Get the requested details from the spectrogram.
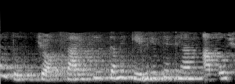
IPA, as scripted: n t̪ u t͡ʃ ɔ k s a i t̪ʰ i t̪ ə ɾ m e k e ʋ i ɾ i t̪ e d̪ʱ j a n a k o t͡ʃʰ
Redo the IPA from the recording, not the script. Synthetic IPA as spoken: n t̪ u t͡ʃ ɔ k s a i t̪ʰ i t̪ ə m e k e ʋ i ɾ i t̪ e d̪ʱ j a n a p o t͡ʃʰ

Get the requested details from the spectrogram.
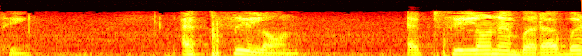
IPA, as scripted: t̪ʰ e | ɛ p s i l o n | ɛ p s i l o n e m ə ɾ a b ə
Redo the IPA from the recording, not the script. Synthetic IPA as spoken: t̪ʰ i | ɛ p s i l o n | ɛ p s i l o n e b ə ɾ a b ə

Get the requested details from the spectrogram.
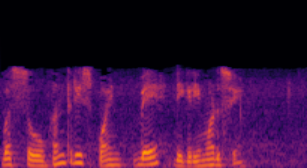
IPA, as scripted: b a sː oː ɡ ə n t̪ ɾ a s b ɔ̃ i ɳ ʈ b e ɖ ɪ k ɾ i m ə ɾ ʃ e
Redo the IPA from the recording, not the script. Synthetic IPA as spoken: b ə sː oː ɡ ə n t̪ ɾ i s p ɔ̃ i ɳ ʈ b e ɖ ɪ ɡ ɾ i m ə ɭ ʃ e

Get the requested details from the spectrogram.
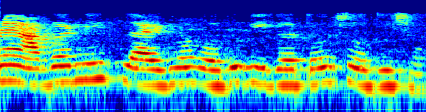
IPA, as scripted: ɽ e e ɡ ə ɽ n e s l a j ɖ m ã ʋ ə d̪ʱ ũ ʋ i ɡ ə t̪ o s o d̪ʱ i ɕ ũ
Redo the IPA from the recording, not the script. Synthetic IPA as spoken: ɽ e a ɡ ə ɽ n i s l a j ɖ m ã ʋ ə d̪ʱ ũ ʋ i ɡ ə t̪ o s o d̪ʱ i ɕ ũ

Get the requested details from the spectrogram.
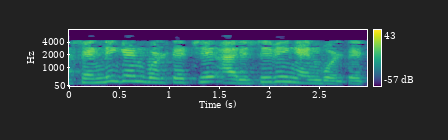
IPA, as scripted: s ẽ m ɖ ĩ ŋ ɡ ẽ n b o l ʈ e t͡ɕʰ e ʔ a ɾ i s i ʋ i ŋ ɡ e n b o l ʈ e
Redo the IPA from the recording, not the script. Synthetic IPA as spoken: s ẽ ɳ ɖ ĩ ŋ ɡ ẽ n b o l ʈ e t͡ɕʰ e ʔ a ɾ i s i ʋ i ŋ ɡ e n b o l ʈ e

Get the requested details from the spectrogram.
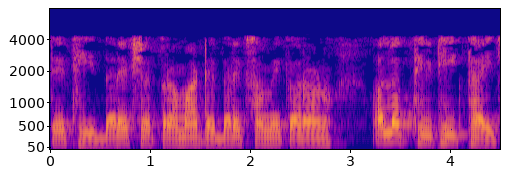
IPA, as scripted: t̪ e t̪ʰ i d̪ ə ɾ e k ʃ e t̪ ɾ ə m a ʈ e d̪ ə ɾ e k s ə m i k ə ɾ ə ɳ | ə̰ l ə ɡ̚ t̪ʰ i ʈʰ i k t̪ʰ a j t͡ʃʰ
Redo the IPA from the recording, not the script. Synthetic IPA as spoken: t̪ e t̪ʰ i d̪ ə ɾ e k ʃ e t̪ ɾ ə m a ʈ e d̪ ə ɾ e k s ə m i k ə ɾ ə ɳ | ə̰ l ə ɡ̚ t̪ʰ i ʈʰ i k t̪ʰ a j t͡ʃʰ

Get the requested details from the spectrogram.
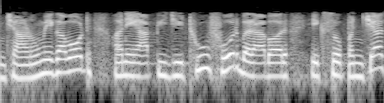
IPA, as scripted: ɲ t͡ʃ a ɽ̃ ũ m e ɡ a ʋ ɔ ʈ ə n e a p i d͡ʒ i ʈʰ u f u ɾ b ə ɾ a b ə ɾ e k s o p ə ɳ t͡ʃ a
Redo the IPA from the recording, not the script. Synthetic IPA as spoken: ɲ t͡ʃ a ɽ̃ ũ m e ɡ a ʋ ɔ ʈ ə n e a p i d͡ʒ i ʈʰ u f o ɾ b ə ɾ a b ə ɾ e k s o p ə ɲ t͡ʃ a

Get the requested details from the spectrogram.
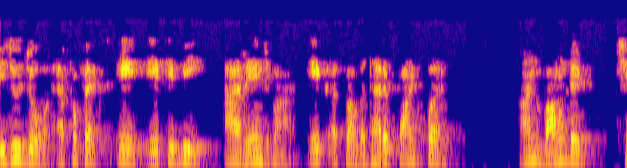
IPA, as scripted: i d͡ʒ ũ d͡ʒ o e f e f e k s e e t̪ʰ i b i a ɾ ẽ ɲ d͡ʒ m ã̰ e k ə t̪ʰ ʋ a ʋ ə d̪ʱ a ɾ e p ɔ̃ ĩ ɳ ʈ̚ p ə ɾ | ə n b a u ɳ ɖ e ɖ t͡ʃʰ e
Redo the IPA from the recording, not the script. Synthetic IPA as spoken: i d͡ʒ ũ d͡ʒ o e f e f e k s e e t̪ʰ i b i a ɾ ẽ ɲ d͡ʒ m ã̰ e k ə t̪ʰ ʋ a ʋ ə d̪ʱ a ɾ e p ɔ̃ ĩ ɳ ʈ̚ p ə ɾ | ə n b a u ɳ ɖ e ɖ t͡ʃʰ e

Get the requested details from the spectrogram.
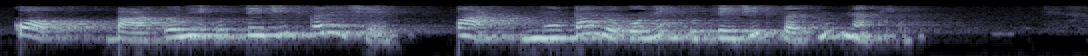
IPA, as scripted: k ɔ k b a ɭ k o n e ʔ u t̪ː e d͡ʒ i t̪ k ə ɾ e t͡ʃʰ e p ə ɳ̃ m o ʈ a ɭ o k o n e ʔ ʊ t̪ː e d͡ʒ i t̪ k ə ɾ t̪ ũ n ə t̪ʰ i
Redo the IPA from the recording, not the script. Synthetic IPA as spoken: k ɔ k b a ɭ k o n e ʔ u t̪ː e d͡ʒ i t̪ k ə ɾ e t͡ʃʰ e p ə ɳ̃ m o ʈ a l o k o n e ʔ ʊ t̪ː e d͡ʒ i t̪ k ə ɾ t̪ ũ n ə t̪ʰ i

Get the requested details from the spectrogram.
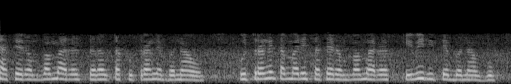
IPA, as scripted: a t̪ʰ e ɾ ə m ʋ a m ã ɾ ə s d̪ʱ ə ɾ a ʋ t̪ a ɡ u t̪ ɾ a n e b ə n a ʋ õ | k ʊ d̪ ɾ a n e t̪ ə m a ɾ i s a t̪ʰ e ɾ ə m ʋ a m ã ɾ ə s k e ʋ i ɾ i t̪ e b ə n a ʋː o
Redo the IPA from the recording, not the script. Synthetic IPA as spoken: a t̪ʰ e ɾ ə m ʋ a m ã ɾ ə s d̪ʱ ə ɾ a ʋ t̪ a k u t̪ ɾ a n e b ə n a ʋ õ | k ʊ t̪ ɾ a n e t̪ ə m a ɾ i s a t̪ʰ e ɾ ə m ʋ a m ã ɾ ə s k e ʋ i ɾ i t̪ e b ə n a ʋː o

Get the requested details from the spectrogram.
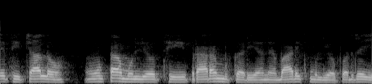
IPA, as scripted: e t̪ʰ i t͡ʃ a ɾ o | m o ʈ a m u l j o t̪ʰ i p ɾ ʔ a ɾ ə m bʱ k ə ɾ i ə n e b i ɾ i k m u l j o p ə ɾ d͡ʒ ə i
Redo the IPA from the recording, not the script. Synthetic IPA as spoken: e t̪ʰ i t͡ʃ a l o | m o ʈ a m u l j o t̪ʰ i p ɾ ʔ a ɾ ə m bʱ k ə ɾ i ə n e b a ɾ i k m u l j o p ə ɾ d͡ʒ ə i

